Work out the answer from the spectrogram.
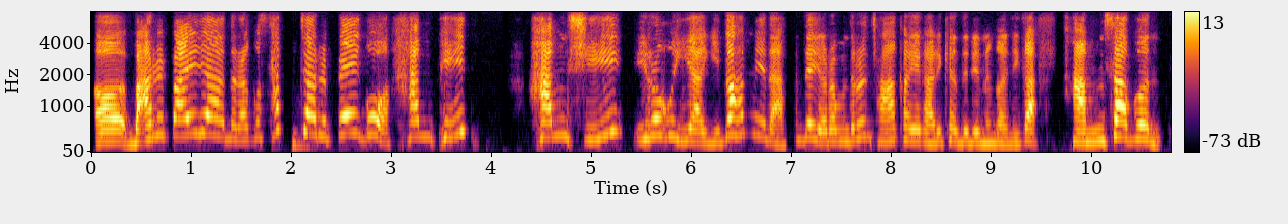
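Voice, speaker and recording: Middle-aged female teacher, bright and animated, chatty lesson delivery, dry close recording. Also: sits high, moderate pace, no echo. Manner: chatty, laughs often, explains step by step. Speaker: language teacher. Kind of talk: casual online language lesson.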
